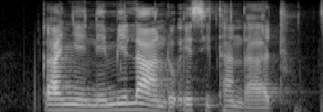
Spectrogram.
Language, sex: South Ndebele, male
